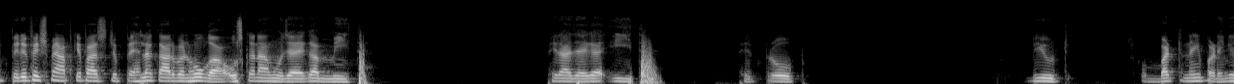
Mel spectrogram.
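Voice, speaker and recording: A man's voice: fairly high pitch, darkish tone. A man teaching an organic chemistry lesson, explaining step by step and often checking in with his students. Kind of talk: classroom lecture.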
